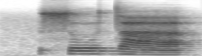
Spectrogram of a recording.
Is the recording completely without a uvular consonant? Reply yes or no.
yes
